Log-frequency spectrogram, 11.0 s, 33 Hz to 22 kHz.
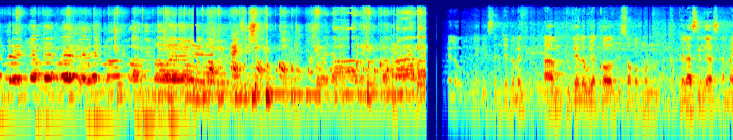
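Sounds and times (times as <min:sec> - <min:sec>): male a cappella group singing: 0:00.0 - 0:06.4.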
